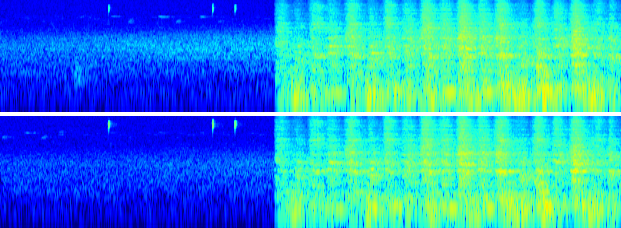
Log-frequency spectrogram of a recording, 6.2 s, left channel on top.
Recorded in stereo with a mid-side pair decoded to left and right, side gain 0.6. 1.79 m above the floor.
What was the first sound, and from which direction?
Sawing, 20° right.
